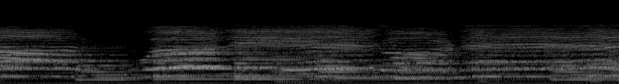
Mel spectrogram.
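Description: Children's choir singing a song.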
